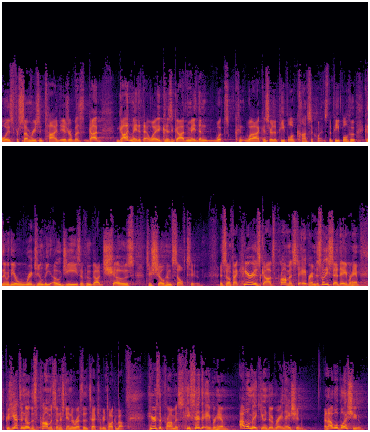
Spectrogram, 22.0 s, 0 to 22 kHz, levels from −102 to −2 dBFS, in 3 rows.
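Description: At 20.64 to 20.66 s a single loud pop cuts in. It peaks a few decibels above the surrounding sound, which carries on underneath. The likely cause is a sudden voltage pulse, from a plug, switch or static, shaped into a brief sharp thump.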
